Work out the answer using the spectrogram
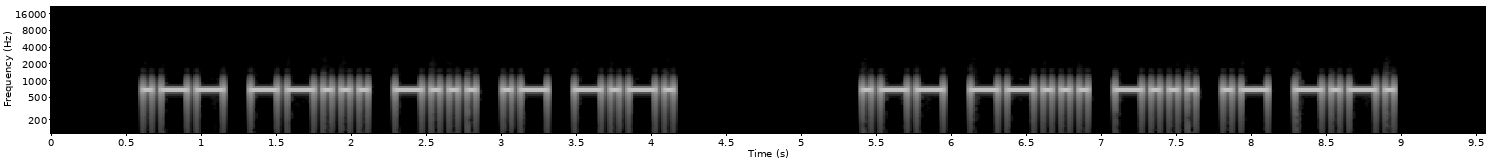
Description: Morse code, heard as a keyed tone, about 21 wpm, 700 Hz. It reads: W7BAC W7BAC
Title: USA Call Signs - 5 Characters - Repeated 3x - 20wpm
